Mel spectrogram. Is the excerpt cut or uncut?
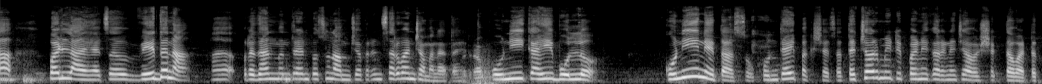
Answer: cut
